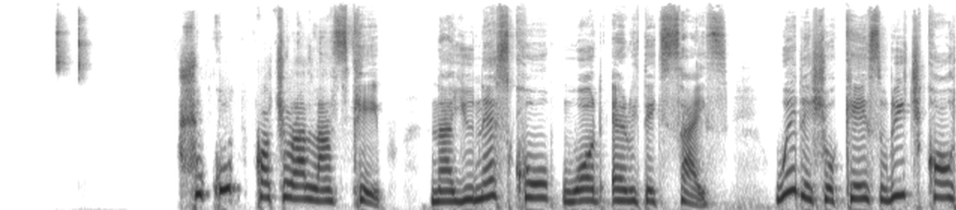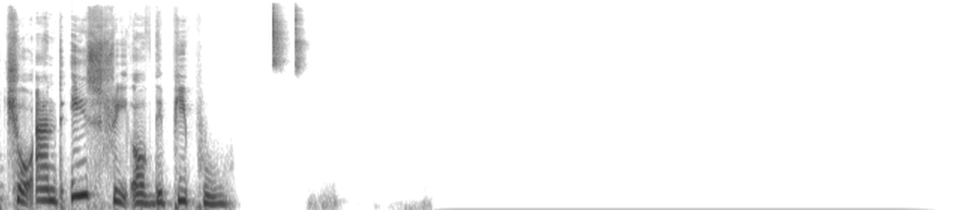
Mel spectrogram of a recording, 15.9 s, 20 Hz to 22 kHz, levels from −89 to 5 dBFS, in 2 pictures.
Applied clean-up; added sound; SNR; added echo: neural mask model Resemble Enhance denoiser.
